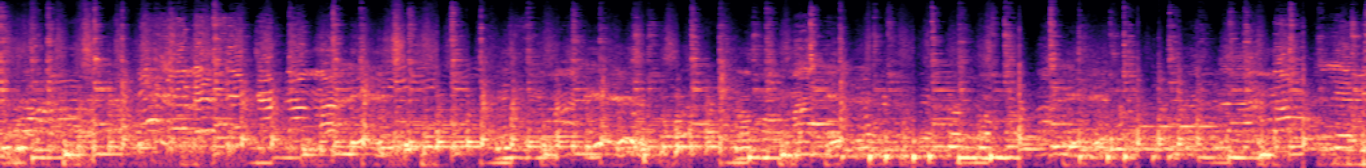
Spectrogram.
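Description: Haitian Vodou ceremony music: drums beating a dense, steady rhythm with other percussion, and voices singing over it.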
